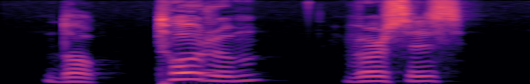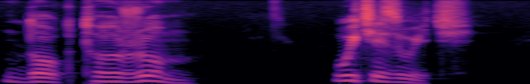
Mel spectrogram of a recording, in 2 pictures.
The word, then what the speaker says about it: doktorum: dokTOrum versus dokTOrum. Which is which? This one, the first one, is ben dokTOrum. I'm a doctor. Because here the suffix is im, and that suffix passes the stress.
